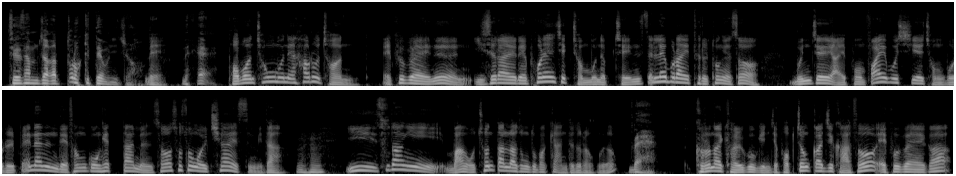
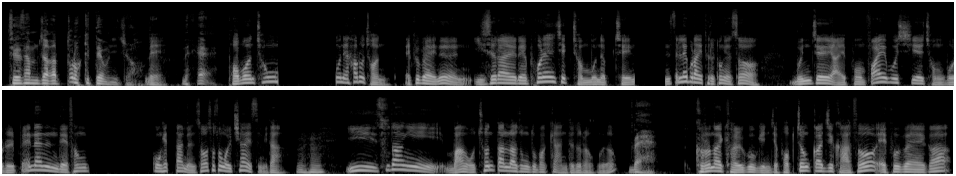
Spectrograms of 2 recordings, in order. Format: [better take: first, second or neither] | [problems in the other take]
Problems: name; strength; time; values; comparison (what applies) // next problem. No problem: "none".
first | audio freezing; at 3 s for 0.5 s, at 6.5 s and at 10 s for 0.5 s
